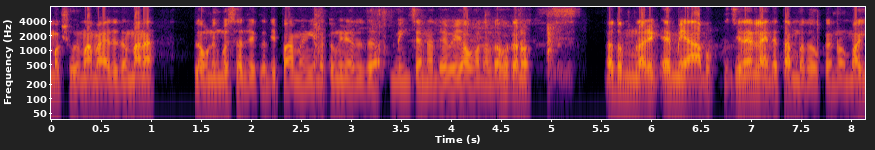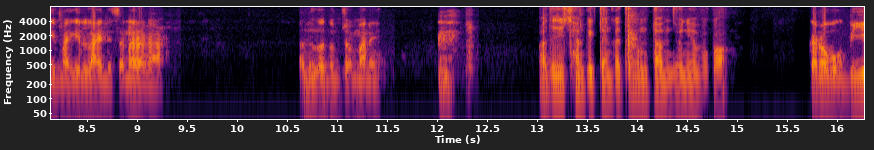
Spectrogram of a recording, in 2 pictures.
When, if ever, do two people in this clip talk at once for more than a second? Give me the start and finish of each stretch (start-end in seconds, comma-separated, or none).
none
